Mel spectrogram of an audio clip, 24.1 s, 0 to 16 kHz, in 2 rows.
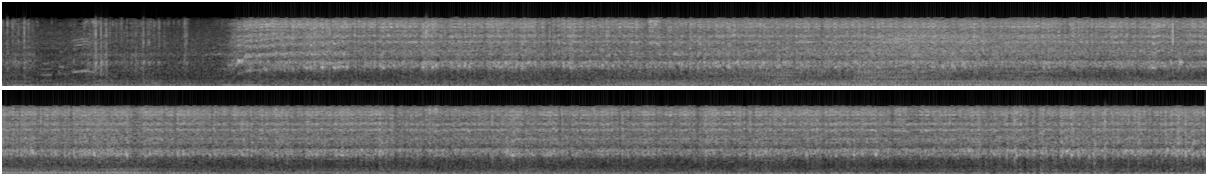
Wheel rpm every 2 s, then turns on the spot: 20, 160, 230, 230, 230, 230, 240, 240, 230, 230, 230, 230.
0-2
